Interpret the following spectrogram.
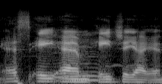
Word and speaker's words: Samhain: Pero ang spelling niyan, Samhain yung spelling. S-A-M-H-A-I-N. Pero ang pagbigkas dyan is Samhain.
